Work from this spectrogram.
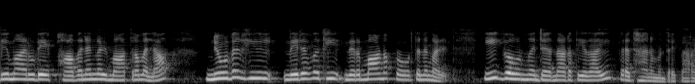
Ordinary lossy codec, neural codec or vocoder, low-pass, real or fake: none; codec, 16 kHz, 4 kbps, FunCodec, trained on LibriTTS, 50 frames a second; 5.4 kHz; fake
